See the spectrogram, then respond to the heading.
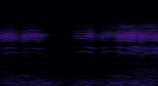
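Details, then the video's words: A Black-capped Chickadee gives its winter call: harsh, buzzy high notes in two dense bursts with a brief gap, like the dee-dee-dee end of the call. "Oh, there's the chickadee call."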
